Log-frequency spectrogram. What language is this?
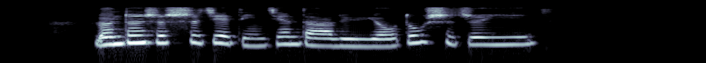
Chinese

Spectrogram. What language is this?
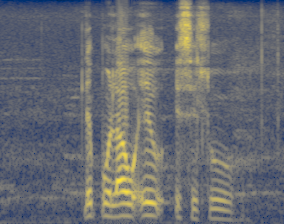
Southern Sotho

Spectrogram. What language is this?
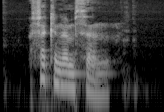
Kabyle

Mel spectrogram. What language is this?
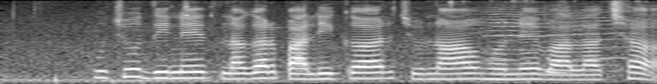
Magahi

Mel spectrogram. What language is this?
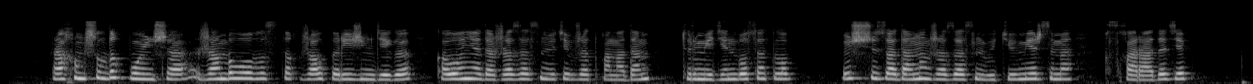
Kazakh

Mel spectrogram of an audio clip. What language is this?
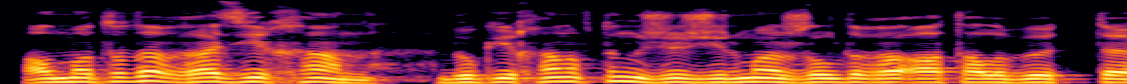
Kazakh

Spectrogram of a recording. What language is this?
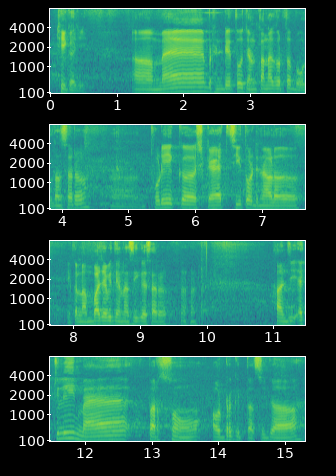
Punjabi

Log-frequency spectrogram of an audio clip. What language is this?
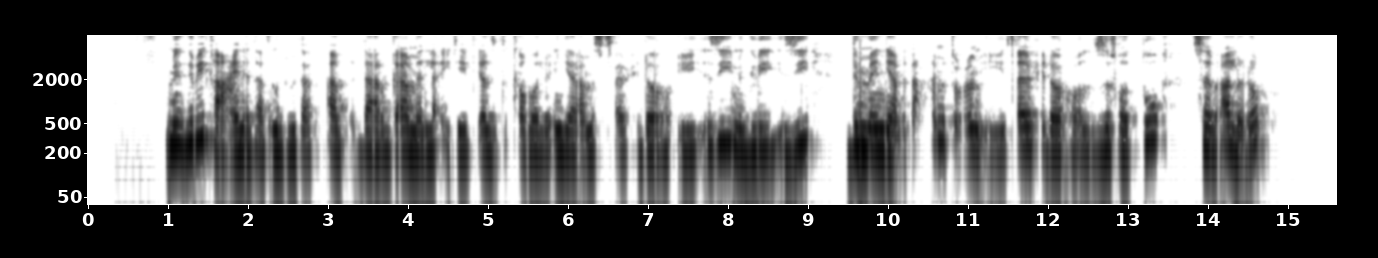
Tigrinya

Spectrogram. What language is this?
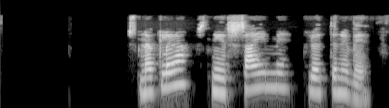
Icelandic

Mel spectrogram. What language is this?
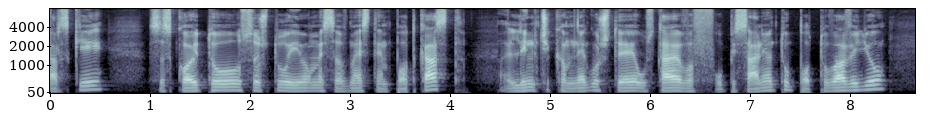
Bulgarian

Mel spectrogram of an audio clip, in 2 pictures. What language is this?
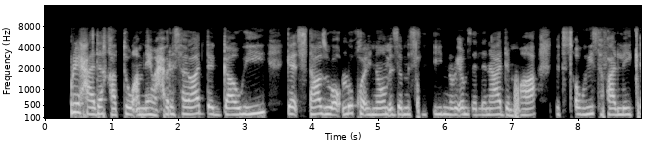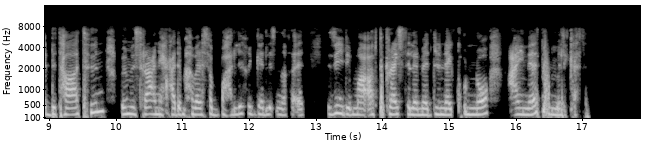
Tigrinya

